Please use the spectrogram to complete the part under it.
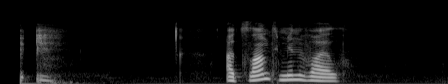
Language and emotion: Russian, neutral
